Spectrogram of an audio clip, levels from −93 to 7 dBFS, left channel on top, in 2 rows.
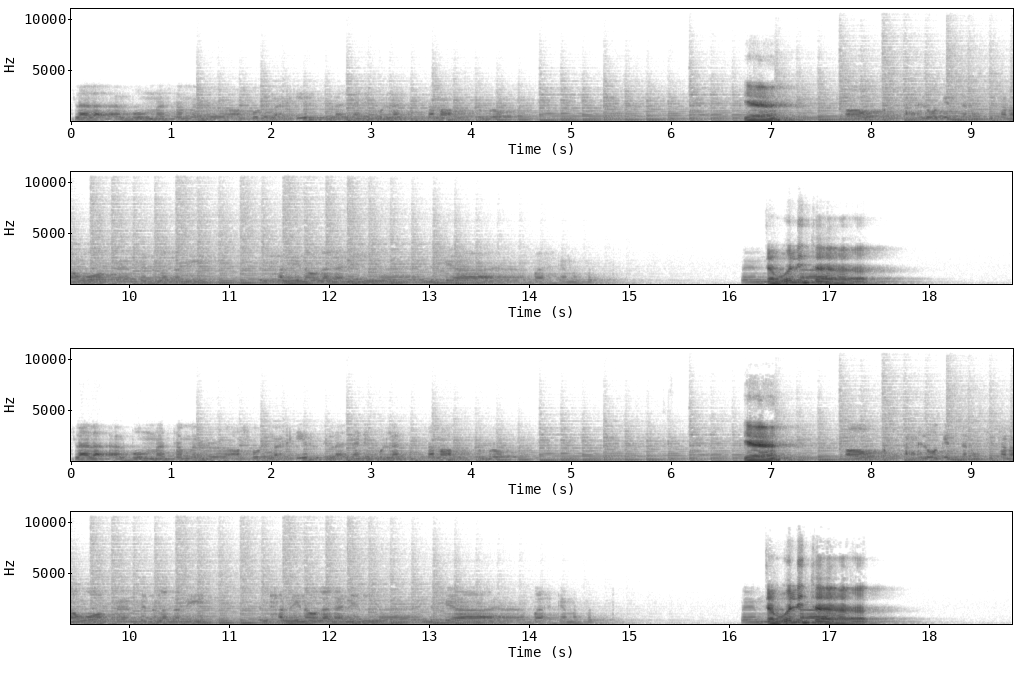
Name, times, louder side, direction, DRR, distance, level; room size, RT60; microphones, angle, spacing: voice 1, 0.0-3.3 3.6-4.4 7.7-10.8 11.3-14.7 16.1-17.1, right 2 dB, 90° right, 5 dB, 3.6 m, -36 dB
sound 1, 1.3-14.8, equal, ahead, 1.5 m, -43 dB
voice 2, 6.7-7.1 16.4-17.4, right 4 dB, 45° right, 13 dB, 1.3 m, -22 dB
25.0 x 22.5 x 8.7 m, 0.99 s
head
